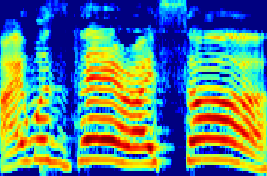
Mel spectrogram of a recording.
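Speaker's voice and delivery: high-pitched loud shout with saw stretched out. A game character carries out the plan to yell it out, yelling. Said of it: "and then just yell".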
